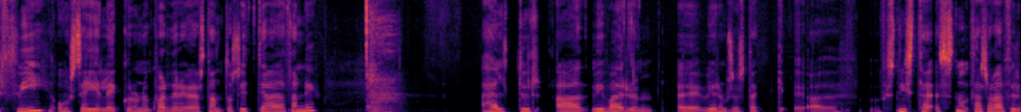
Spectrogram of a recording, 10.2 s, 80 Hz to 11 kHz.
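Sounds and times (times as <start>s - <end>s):
speech: 0.0s - 4.0s, 4.8s - 10.2s
single short cough: 3.7s - 4.2s.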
